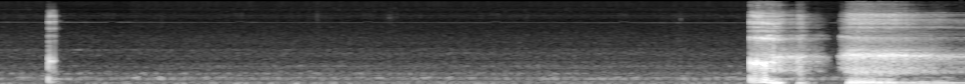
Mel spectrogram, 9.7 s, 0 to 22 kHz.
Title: sleep apnea snoring 3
